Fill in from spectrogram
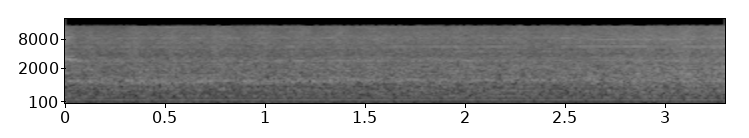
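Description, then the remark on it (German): A loud pet grooming blower, set at the animal's back, roars steadily as it blows air into the fur, a constant rushing whoosh of air with a low motor hum, like a powerful hair dryer or vacuum, with no one speaking. “So, also jetzt haben sie ähm, den Blower angeworfen. Das ist wie, wie ein riesiger Föhn. Also eher wie ein Staubsauger.”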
